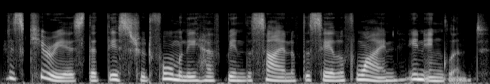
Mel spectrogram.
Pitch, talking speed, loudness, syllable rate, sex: 195 Hz, 220 wpm, -15 LUFS, 4.7 syllables/s, female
